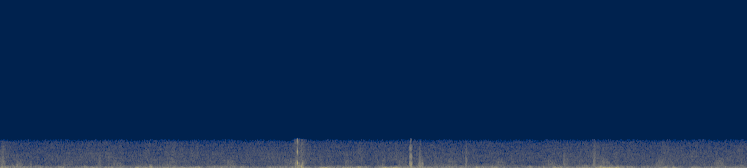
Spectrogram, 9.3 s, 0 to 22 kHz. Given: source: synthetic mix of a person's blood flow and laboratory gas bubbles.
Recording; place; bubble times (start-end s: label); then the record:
Doppler ultrasound of blood flow; subclavian vein
3.67-3.84 s: bubbles
From the record:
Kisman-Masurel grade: 222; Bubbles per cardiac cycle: several, 3 to 8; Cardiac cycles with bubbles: 10 to 50%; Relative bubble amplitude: moderate (0.250 to 0.450); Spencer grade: 2 (many but less than half of the cardiac periods contain bubble signals, singularly or in groups); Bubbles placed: anywhere in the cardiac cycle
